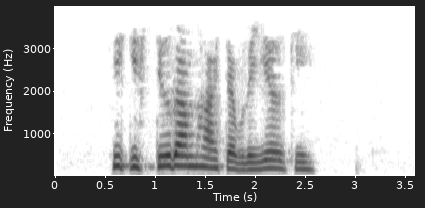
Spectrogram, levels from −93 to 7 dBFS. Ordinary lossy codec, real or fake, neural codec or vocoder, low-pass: MP3, 24 kbps; real; none; 3.6 kHz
